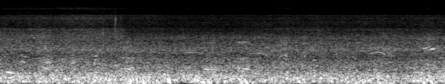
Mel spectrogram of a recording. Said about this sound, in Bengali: অতুলনীয় সাগরের ঢেউ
